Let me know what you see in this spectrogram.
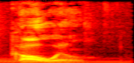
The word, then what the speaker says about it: Cowell: Esta contratación de un muchacho de 20 años, de nombre Kate Caldwell, otra vez Kate Cowell, lo dije mal al principio, no lleva D anterior a, la W, es Kate Cowell o Cowell.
